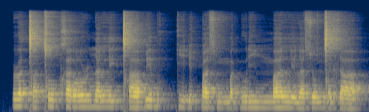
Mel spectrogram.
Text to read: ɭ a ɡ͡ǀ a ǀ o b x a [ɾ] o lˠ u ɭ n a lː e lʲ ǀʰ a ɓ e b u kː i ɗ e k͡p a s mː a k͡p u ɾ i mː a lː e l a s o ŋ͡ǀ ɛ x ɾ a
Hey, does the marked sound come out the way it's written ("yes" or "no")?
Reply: yes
